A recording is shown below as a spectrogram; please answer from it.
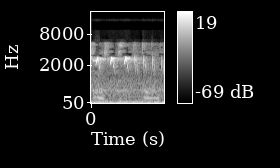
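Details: Common nightingale song recorded at Algutsrum, Öland, on 14 June 2010: three loud, sharp, repeated notes about a fifth of a second apart, then softer fading notes, over low rumbling background noise.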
